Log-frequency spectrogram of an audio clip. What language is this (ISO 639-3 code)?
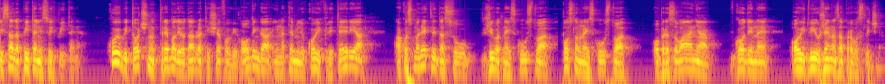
hrv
